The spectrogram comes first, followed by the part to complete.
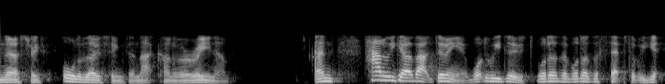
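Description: Throughout, the speech carries G.729 codec damage: a rough, buzzy synthetic edge that fits 8 kbit/s coding, with nothing above 3.8 kHz, unlike clean band-limiting alone.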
